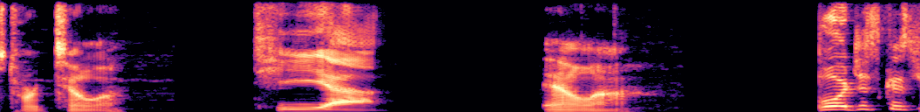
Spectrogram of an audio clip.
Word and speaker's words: tortilla: In Spanish, 2 L's is a Y, and English, 2 L's is an L. If I was speaking Spanish, it would be tortilla. I'm speaking English, therefore it's tortilla.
